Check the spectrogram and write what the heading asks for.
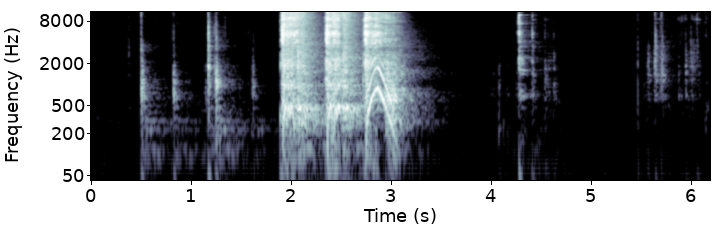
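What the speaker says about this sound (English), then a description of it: "We'll go ahead and hold that nut and remove all of the bolts." A hand ratchet works 18mm crossmember bolts loose on a 2001-2006 Chevrolet Silverado 2500: scattered sharp clicks, then a few rapid ratcheting runs up close, fading back to occasional taps.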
